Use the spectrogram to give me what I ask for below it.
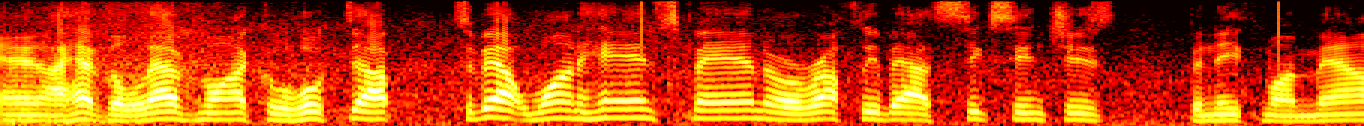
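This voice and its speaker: Over light background noise, a man talks at a fairly quick pace with ordinary pitch variation, the sound dry with no echo. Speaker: video creator testing gear. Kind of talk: tutorial. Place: street. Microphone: lapel.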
